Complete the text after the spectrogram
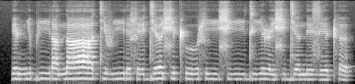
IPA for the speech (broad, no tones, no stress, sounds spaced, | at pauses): ɪ ɳ ɲ ɪ b iː ɾ a n̪ aː tʲ ə v iː ɾ ɪ ɬ ɪː dʲ əː ɕ i ʈʰ uː ɬ iː ɕ iː d iː ɭ ɪ ɕ i dʲ əː n̪ ɪ z ɪː ʈʰ ə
